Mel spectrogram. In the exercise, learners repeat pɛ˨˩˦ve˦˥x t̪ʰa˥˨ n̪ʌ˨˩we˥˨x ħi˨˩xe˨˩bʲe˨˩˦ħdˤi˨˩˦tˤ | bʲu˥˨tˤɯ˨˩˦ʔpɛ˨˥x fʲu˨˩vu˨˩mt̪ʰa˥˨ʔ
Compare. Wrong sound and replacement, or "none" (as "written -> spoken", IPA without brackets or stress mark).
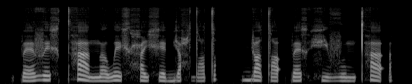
none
